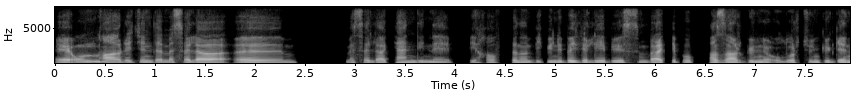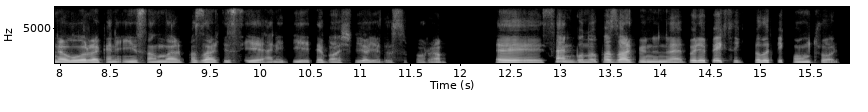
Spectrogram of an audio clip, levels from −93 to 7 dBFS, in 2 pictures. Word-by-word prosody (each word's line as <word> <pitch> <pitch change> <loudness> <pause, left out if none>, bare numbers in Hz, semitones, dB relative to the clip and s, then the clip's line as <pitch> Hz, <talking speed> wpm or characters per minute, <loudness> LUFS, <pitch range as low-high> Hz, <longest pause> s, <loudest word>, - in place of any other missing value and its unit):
Eee, 165 +1 +3
onun 215 +5 +2
haricinde 200 -2 +2
mesela, 175 -2 +4
emm, 155 -1 0 0.5
mesela 155 -1 -6
kendine 145 -6 -6 0.2
bir 145 - -11
haftanın 155 +2 -7
1 155 - -12
günü 145 -2 -5
belirleyebilirsin. 130 -2 -3
Belki 150 +3 0
bu 170 0 -4 0.2
pazar 150 0 +1
günü 130 -6 -4
olur 110 +5 -7
çünkü 125 0 -7
genel 125 +2 +2
olarak, 125 0 +5
hani, 120 -1 -4
insanlar 130 0 -2
pazartesiye, 125 0 -2
hani, 115 -1 -10
diyete 115 +1 -6
başlıyor 115 +4 -6
ya 105 -2 -10
da 100 - -16
spora. 100 -1 -13 0.5
Eee, 145 0 +5
sen 205 -4 0
bunu 180 +3 -1
pazar 185 -3 +5
gününe, 135 +7 -1
böyle, 145 0 +4
5 220 -6 +2
dakikalık 140 +3 -1
bir 180 - -5
kontrol. 130 -3 -4
140 Hz, 145 wpm, -23 LUFS, 125-160 Hz, 0.5 s, olarak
